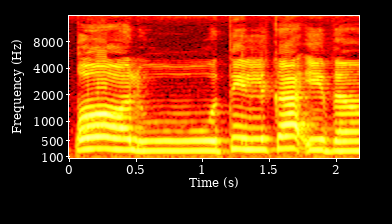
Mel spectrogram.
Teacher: قالوا کھینچ کر پڑھیں گے الف مدہ، لو کھینچیں گے واو مدہ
